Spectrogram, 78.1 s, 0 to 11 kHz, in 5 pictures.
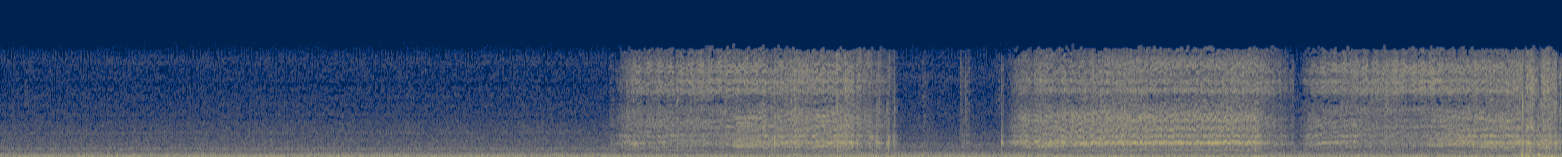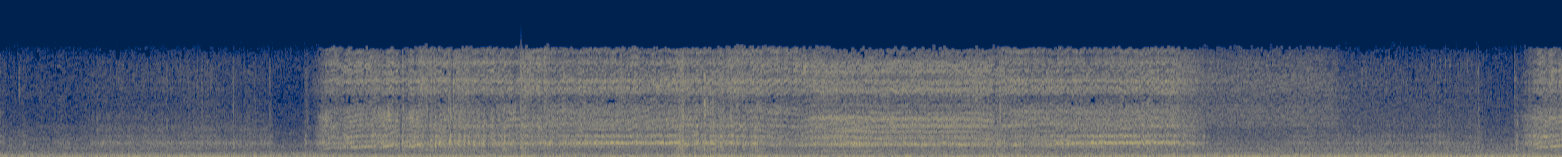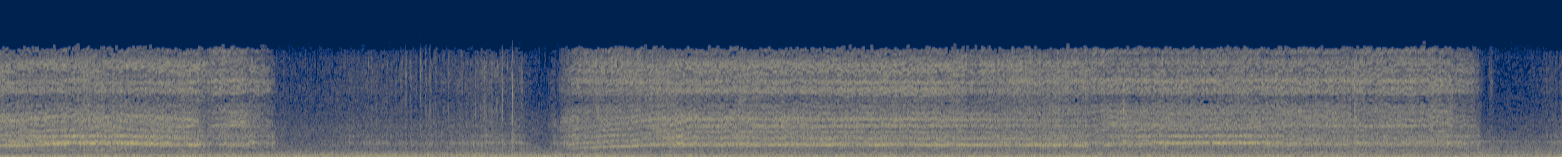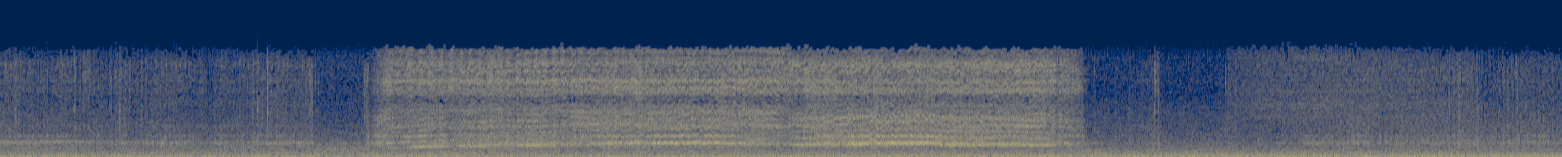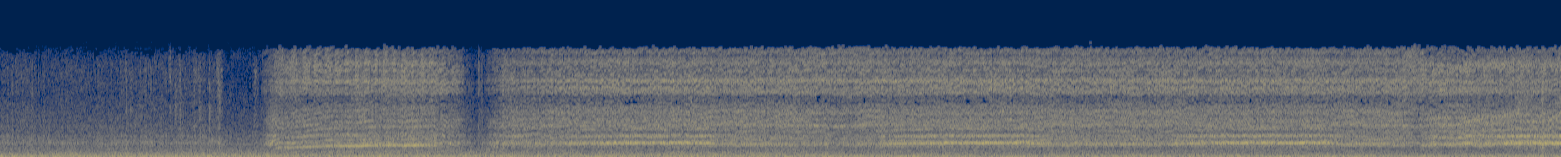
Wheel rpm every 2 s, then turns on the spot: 0, 0, 0, 90, 30, 100, 90, 80, 20, 70, 110, 120, 110, 80, 20, 60, 90, 20, 70, 110, 110, 110, 100, 20, 10, 80, 110, 110, 80, 10, 20, 20, 40, 70, 110, 110, 110, 120, 110.
8-10 16-18 28-30 34-36 46-48 60-64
